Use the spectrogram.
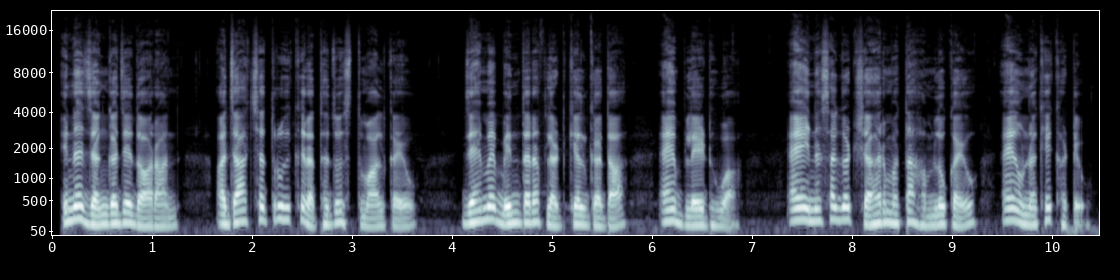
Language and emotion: Sindhi, neutral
